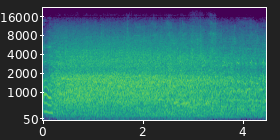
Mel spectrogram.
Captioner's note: audience laughing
